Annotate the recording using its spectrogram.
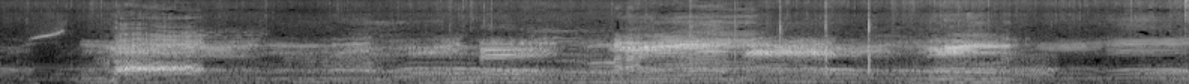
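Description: Many goats bleat loudly close by.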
